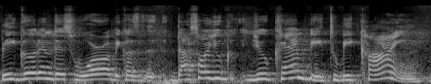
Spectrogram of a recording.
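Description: With an American accent and a high pitch, a woman speaks at a fairly slow pace with hardly any pauses and very even loudness, over noticeable background noise. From New York, US. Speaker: livestream guest. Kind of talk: casual chat. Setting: livestream with chat.

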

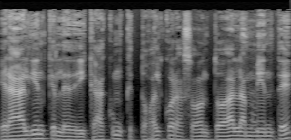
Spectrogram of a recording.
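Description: A man's fairly low voice at a moderate pace, fairly even in intonation, on a very clean recording with a silent background. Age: 30s. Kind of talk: casual chat. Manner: halting.

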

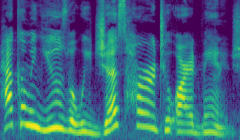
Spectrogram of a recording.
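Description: A woman puts on a character voice, fairly high-pitched and fairly quick, with a bright, sharp tone and big swings in pitch.

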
